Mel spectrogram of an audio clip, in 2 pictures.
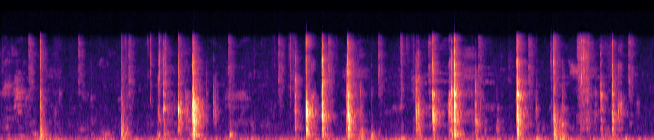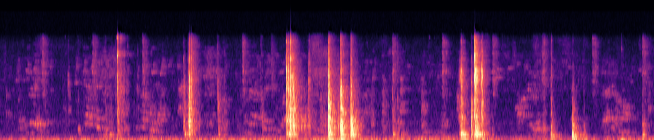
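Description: A metal wrench clicking and clinking against the bolts and steel plate of a refrigerator door's top hinge as the bolts are undone and lifted out: irregular sharp clicks and small knocks, a few louder ones near the end.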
